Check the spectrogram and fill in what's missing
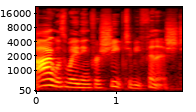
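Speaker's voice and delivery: usual speaking voice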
